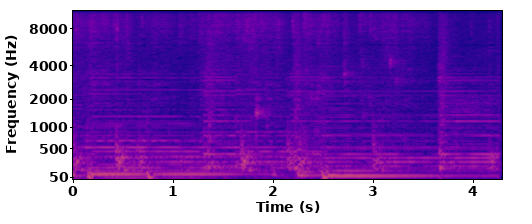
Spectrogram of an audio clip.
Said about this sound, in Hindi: डाल के अभी इसमें थोड़ा पानी डाल के आप चावल को अच्छे से वॉश कर लेना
